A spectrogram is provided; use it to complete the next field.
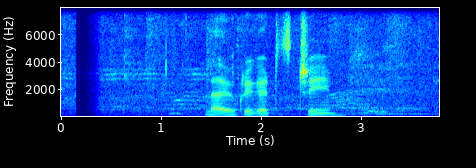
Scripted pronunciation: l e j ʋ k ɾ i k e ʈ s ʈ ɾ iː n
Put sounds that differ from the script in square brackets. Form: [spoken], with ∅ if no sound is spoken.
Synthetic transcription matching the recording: l [a] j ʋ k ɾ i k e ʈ s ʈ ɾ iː [m]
